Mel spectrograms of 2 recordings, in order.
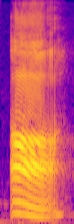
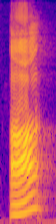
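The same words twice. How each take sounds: First: The vowel is held twice as long. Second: The vowel is held only briefly. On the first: "a long one" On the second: "a short one"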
